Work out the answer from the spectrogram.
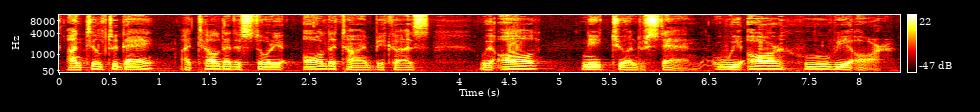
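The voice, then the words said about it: Iranian-accented English. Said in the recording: “I am here proudly as an Iranian American. And I speak English with an accent. It's not horrible. It's not American.”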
